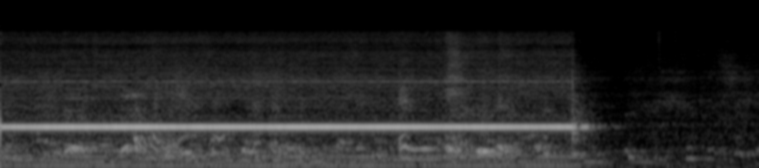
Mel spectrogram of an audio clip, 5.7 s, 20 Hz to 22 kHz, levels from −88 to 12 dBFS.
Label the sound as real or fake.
fake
